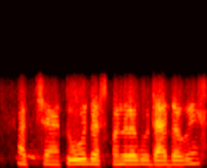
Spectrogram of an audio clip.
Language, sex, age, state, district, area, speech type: Maithili, female, 18-30, Bihar, Saharsa, urban, conversation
